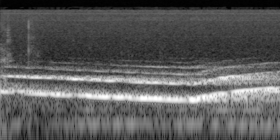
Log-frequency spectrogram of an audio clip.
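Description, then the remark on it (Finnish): A civil defense air raid siren sounds the general alarm signal for people to take shelter, wailing steadily and loudly, its tone slowly falling in pitch and then beginning to rise again, with no voices over it. “hälytysmerkki. Ihmiset meni pommisuojaan tai sitten oman kerrostalonsa pohjakerrokseen suojaan.”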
